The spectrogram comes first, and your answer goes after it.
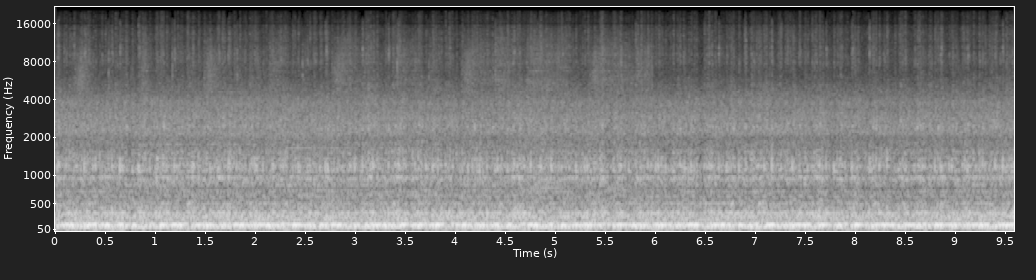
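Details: "Black Sheep" V8 race car idles deep, steady, even and lumpy with no misses or knocks; runs good after injectors fixed EGT problems, front and rear main seal oil leaks still pending.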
